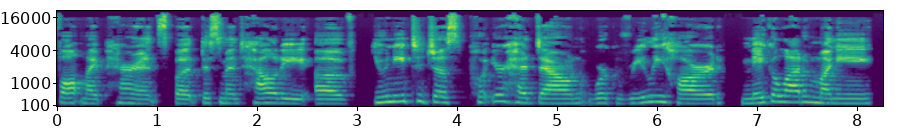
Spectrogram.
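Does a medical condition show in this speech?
No.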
